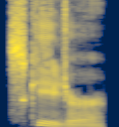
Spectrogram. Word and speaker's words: skijor: All right, here's the official pronunciation for those that are listening. Skijer.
